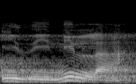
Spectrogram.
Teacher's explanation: Jadi hilang tanwinnya, timbul nun kecil. Itu pelajaran nun wiqayah ya.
